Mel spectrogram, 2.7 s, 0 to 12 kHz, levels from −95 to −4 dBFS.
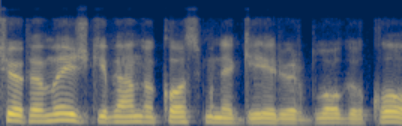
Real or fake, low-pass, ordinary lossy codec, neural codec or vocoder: fake; 7.2 kHz; Opus, 32 kbps; codec, 16 kHz, 0.8 kbps, ZipCodec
